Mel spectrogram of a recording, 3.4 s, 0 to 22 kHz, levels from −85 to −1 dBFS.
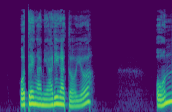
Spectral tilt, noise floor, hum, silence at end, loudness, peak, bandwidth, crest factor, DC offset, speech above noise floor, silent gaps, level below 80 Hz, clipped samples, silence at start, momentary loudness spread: -7 dB/octave; -71 dBFS; none; 0 s; -20 LUFS; -4 dBFS; 16 kHz; 16 dB; under 0.1%; 54 dB; none; -54 dBFS; under 0.1%; 0.4 s; 7 LU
